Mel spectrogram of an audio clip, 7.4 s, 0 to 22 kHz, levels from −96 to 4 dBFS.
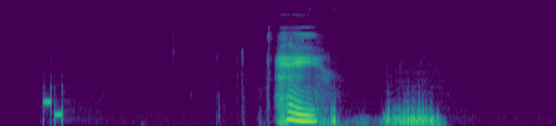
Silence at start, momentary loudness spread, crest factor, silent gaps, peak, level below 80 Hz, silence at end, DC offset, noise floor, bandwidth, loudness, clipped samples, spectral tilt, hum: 0.6 s; 22 LU; 24 dB; none; -4 dBFS; -58 dBFS; 1.55 s; under 0.1%; -90 dBFS; 7.6 kHz; -23 LUFS; under 0.1%; -6.5 dB/octave; none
